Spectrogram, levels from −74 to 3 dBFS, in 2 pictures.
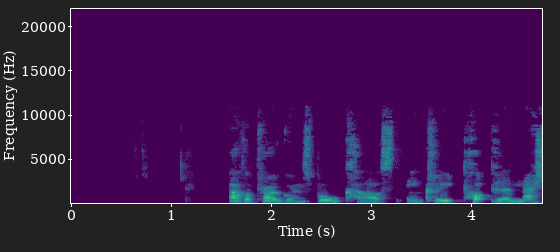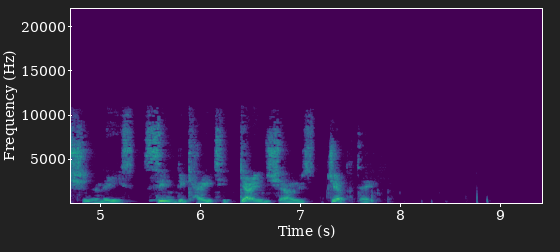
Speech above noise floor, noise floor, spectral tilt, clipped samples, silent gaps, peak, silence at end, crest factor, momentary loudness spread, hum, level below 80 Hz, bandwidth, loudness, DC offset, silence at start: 49 dB; -78 dBFS; -2.5 dB/octave; under 0.1%; none; -10 dBFS; 1.65 s; 22 dB; 8 LU; none; -84 dBFS; 11.5 kHz; -29 LUFS; under 0.1%; 1.1 s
